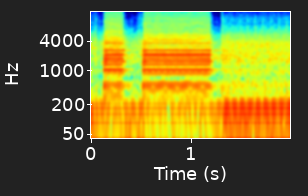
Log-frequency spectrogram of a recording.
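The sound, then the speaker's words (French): An electric horn honks twice, a short toot followed by a longer sustained blast, with an engine idling steadily underneath, at the end of a day of driver training. “Je suis un peu déçu niveau klaxon, ça fait un peu bruit de voiture quand même. Ce sont des klaxons électriques.”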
